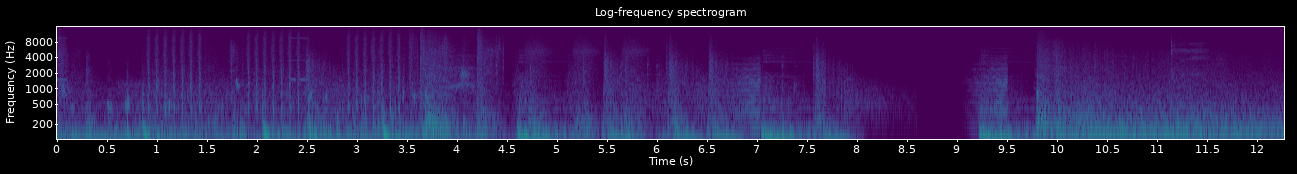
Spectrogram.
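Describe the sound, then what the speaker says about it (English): The Zeus cannon in the space combat game Void War fires in rapid, booming blasts, a loud run of heavy impacts and crackling bursts that cuts out briefly to near silence before the barrage resumes. "this Zeus cannon just blasting these dudes"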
